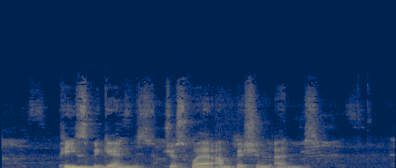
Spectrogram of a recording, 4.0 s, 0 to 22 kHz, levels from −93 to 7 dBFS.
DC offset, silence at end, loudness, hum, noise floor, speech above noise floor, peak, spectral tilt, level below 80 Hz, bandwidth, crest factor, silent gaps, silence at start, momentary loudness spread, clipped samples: under 0.1%; 0 s; -34 LUFS; none; -66 dBFS; 32 dB; -14 dBFS; -5 dB/octave; -62 dBFS; 12 kHz; 22 dB; none; 0.05 s; 14 LU; under 0.1%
